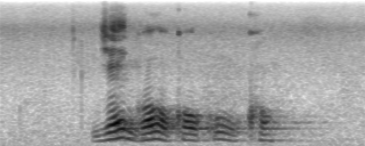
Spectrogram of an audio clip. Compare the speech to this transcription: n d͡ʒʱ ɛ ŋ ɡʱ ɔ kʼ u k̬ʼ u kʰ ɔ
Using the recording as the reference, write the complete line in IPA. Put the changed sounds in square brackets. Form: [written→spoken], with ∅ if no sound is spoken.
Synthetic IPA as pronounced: n d͡ʒʱ ɛ ŋ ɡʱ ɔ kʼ [u→ɔ] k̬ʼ [u→uː] kʰ ɔ

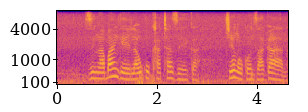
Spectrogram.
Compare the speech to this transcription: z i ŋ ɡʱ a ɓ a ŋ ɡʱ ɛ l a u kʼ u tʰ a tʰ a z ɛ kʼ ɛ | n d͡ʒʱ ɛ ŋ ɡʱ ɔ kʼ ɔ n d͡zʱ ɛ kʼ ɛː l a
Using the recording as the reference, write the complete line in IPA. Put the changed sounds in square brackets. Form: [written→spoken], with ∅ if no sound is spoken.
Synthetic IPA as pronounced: z i ŋ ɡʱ a ɓ a ŋ ɡʱ ɛ l a u kʼ u [tʰ→kʰ] a tʰ a z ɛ kʼ [ɛ→a] | n d͡ʒʱ ɛ ŋ ɡʱ ɔ kʼ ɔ n d͡zʱ [ɛ→a] kʼ [ɛː→aː] l a

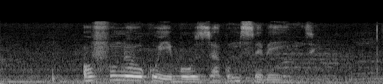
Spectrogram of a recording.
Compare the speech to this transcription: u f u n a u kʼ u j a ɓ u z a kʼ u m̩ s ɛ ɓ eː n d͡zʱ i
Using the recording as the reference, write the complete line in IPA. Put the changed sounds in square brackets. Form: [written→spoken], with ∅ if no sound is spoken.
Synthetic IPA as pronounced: [u→o] f u n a u kʼ u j [a→i] ɓ u z a kʼ u m̩ s ɛ ɓ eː n d͡zʱ i

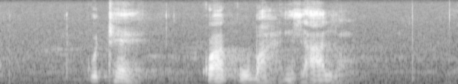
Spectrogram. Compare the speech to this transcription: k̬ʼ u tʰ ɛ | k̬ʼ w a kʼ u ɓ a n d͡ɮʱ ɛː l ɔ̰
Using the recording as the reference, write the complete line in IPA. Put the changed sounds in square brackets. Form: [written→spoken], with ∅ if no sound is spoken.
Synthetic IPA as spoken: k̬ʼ u tʰ ɛ | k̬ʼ w a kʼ u ɓ a n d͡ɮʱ [ɛː→aː] l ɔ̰

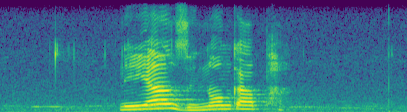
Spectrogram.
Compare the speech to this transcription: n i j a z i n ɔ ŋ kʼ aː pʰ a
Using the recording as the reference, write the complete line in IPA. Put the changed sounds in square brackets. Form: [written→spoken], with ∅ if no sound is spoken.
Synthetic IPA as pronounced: n i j a z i n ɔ ŋ kʼ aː pʰ a

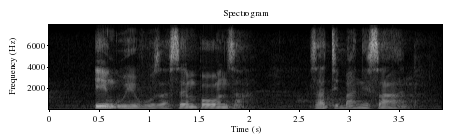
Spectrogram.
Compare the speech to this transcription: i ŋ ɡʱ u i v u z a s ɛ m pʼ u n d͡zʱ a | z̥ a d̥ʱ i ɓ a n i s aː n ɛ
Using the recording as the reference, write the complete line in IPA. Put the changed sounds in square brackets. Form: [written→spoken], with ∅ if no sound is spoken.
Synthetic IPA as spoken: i ŋ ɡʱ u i v u z a s ɛ m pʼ [u→ɔ] n d͡zʱ a | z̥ a d̥ʱ i ɓ a n i s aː n [ɛ→a]

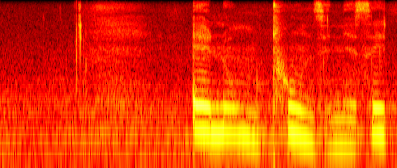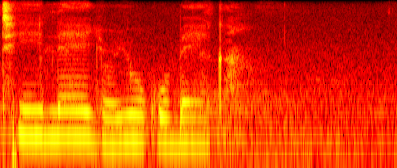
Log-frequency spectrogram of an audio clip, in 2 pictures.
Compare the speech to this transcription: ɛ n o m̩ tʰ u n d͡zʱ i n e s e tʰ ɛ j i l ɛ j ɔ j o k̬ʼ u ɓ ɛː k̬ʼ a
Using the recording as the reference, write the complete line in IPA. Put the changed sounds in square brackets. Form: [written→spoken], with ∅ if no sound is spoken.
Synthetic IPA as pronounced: ɛ n o m̩ tʰ u n d͡zʱ i n e s e tʰ [ɛ→i] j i l ɛ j ɔ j o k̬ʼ u ɓ ɛː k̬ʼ a

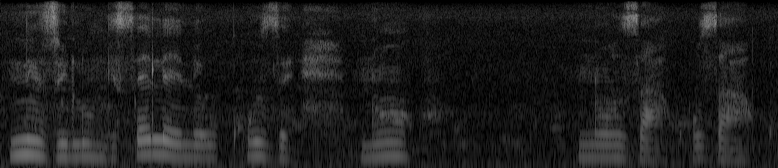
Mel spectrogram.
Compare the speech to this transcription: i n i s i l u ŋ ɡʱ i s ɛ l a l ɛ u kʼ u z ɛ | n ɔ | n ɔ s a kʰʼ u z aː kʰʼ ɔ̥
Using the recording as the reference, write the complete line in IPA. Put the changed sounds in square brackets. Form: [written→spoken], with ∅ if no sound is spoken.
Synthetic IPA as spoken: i n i [s→z] i l u ŋ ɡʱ i s ɛ l [a→ɛ] l ɛ u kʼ u z ɛ | n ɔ | n ɔ [s→z] a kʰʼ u z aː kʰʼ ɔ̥

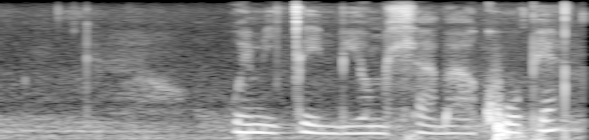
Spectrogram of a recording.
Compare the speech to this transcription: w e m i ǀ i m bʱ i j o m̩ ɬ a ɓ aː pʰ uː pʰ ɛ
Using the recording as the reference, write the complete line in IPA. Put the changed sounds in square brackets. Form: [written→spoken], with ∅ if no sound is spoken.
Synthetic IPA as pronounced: w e m i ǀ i m bʱ i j o m̩ ɬ a ɓ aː [pʰ→kʰ] uː pʰ ɛ

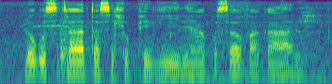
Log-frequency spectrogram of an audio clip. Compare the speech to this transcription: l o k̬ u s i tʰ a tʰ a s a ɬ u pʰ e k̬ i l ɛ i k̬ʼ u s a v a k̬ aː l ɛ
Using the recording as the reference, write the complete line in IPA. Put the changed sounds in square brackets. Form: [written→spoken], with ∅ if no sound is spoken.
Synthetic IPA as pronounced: l o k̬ u s i tʰ a tʰ a s [a→i] ɬ u pʰ e k̬ i l ɛ [i→a] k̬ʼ u s a v a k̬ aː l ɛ

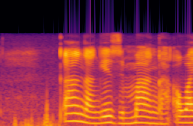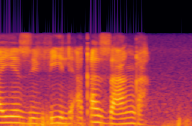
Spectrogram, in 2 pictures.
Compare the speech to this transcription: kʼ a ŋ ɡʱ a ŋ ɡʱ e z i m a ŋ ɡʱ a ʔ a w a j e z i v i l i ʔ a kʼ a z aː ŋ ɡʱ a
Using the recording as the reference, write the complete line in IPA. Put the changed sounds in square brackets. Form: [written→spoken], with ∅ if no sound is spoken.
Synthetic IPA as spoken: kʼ a ŋ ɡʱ a ŋ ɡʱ e z i m a ŋ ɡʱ a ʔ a w a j e z i v i l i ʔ a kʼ a z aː ŋ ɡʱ a

